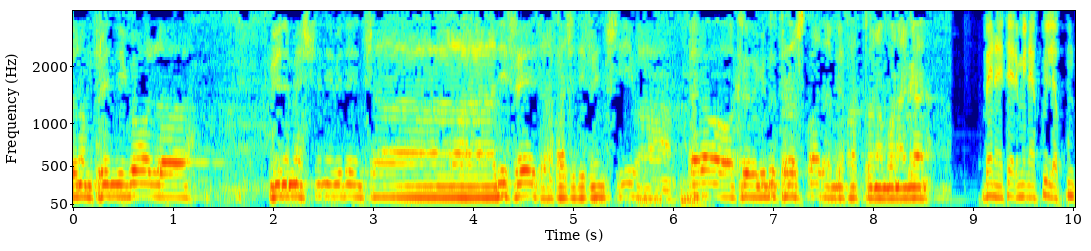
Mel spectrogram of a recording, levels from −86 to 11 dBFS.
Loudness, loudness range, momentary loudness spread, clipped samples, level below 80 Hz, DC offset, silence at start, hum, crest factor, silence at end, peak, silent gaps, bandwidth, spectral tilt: -12 LUFS; 1 LU; 9 LU; under 0.1%; -38 dBFS; under 0.1%; 0 s; none; 12 dB; 0 s; 0 dBFS; none; 4 kHz; -11.5 dB/octave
